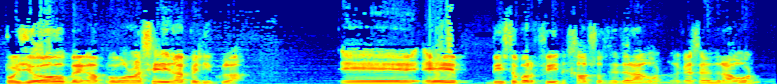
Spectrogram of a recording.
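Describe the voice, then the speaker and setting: A man's voice: on the high side, lively intonation, brisk. A man with a Castilian accent giving casual reviews as a podcast panelist. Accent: Castilian Spanish. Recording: dull lo-fi sound, music behind.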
